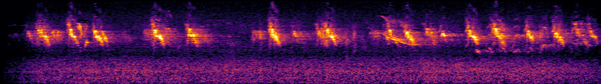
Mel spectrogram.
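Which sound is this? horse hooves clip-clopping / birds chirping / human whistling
birds chirping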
